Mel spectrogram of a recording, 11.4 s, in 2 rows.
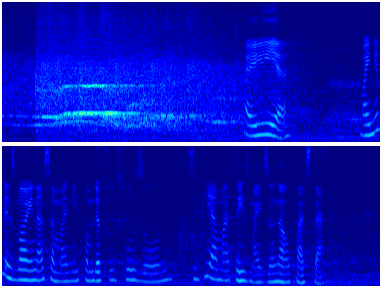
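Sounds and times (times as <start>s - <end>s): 
audience clapping: 0.0s - 3.8s
speech: 3.8s - 4.4s, 5.4s - 10.7s.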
